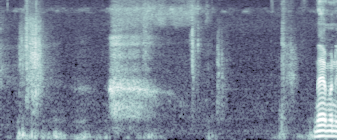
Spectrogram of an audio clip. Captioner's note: sigh; surprised gasp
